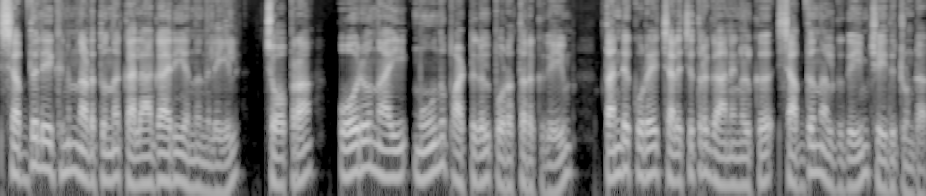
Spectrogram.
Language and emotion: Malayalam, neutral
